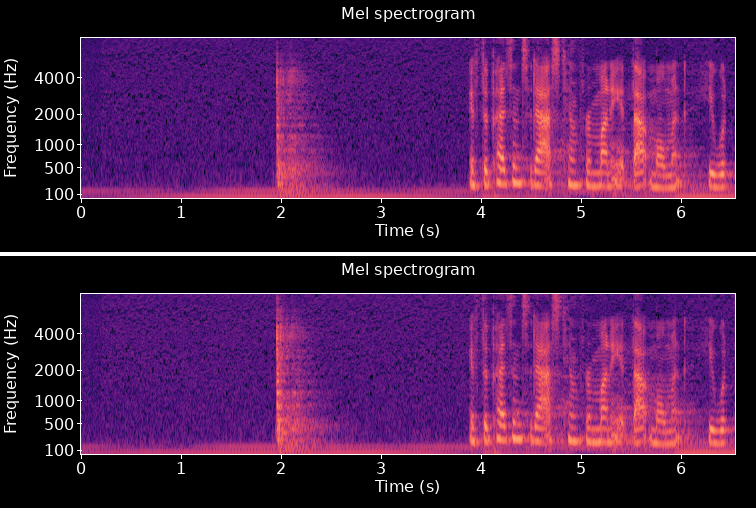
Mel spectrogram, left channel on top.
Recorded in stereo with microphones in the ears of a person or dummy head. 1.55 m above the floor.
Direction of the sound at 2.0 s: 25° right (ahead or behind).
